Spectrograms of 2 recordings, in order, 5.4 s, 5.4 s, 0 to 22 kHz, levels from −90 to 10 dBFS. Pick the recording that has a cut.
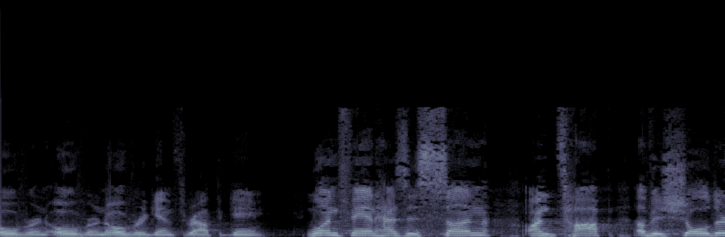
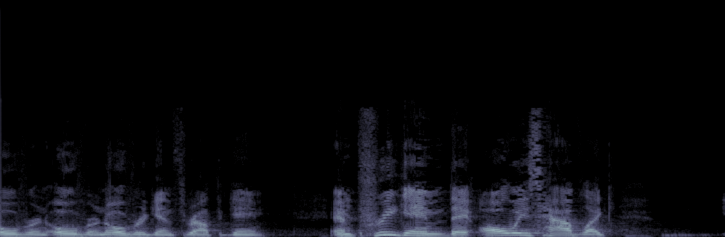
first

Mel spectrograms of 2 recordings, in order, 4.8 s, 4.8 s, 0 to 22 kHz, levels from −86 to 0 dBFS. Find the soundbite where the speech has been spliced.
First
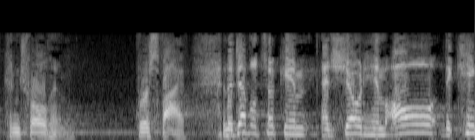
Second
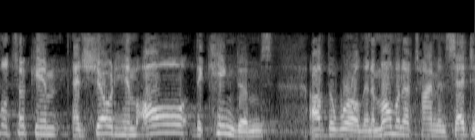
first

